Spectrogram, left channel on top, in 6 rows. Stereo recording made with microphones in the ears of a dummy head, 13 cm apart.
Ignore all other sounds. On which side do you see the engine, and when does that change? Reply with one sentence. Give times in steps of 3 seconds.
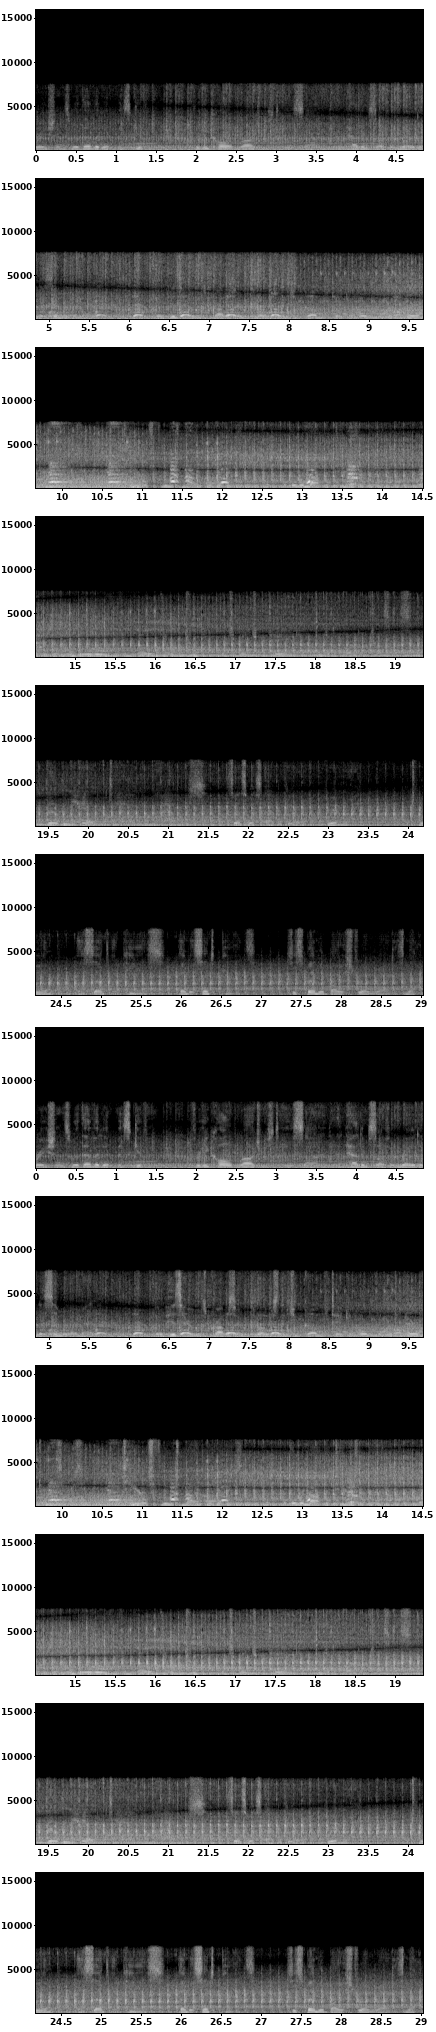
You can hear the engine on the left from 0 s, in the centre from 12 s and on the right from 15 s.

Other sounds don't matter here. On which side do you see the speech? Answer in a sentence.
In this clip you hear the speech on the right.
